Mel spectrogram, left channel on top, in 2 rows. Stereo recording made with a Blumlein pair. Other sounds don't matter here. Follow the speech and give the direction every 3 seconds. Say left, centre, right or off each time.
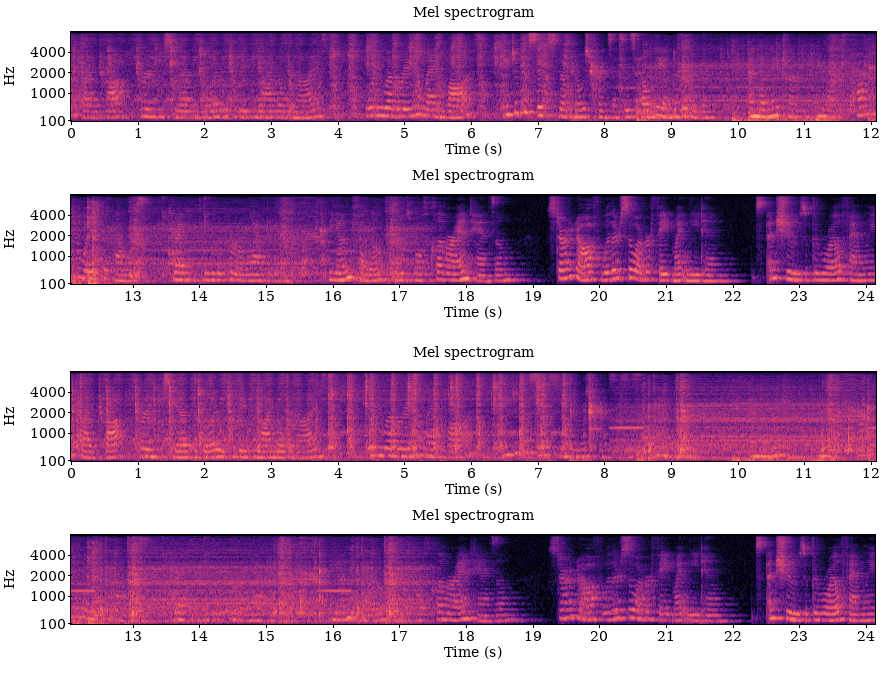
right, centre, left, left, left, left, left, centre.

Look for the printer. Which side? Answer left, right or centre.
right.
